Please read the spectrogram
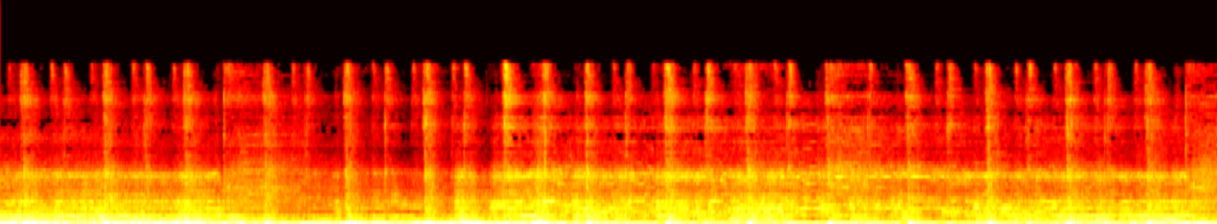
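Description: Live blues band playing an instrumental passage: an electric guitar lead with bending notes over a steady bass line and a regular drum beat.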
